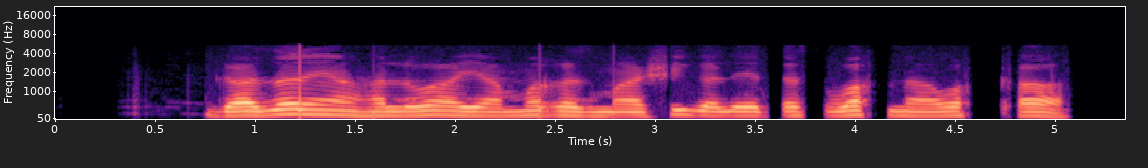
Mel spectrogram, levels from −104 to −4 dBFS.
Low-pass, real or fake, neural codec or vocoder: 5.4 kHz; real; none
